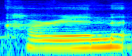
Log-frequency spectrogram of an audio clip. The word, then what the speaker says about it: Karin: Karin, and the way she taught me how to say it was... Like car in the garage. Boom. Yeah. Never forget it from Stick here right on here. out. Karin. Correct. Yeah. Not yeah. Karen. Not Karen.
